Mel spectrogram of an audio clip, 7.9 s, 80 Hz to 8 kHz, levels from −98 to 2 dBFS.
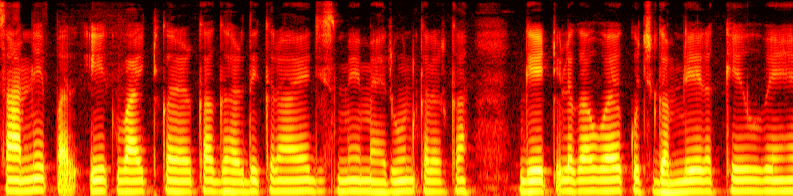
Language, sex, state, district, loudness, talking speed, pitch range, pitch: Hindi, female, Uttar Pradesh, Lucknow, -17 LUFS, 175 wpm, 155-160 Hz, 160 Hz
